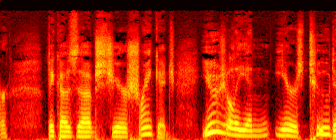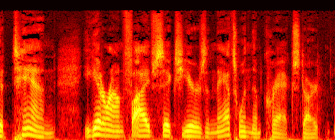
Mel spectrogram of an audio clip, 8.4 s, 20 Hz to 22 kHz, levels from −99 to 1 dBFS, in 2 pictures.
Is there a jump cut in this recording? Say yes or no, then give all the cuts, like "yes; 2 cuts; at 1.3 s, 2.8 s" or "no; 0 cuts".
yes; 2 cuts; at 1.2 s, 7.4 s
